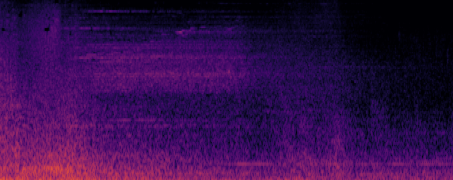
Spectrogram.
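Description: A triumphant game fanfare blares and then fades away.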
